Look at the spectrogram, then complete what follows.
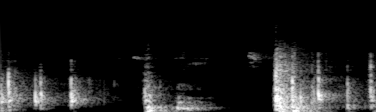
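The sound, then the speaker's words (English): A side door opens and shuts as Hopalong Cassidy sneaks in: a few light knocks and clunks, a faint creak, then two heavier wooden thuds with short rattling decays, and no voices. “And he comes sneaking in my side door.”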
